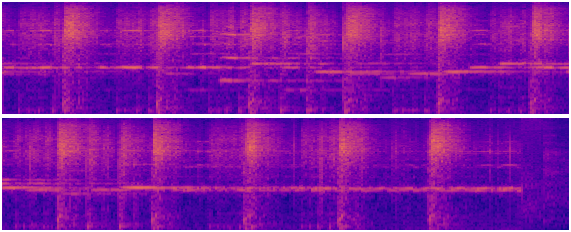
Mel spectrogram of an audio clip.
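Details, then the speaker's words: Ceramic cartridge on a BSR record changer wired straight into an amplifier line input: playback sounds very shrill and tinny with no bass, because the low input impedance loads the cartridge down so only high frequencies get through. "as you can hear, it's very shrill, it's very tinny, there's no bass, and that's simply because the amplifier's input impedance is just too low for the cartridge."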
